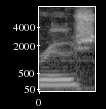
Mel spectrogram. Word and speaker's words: Rouge: yeah so anyways uh Rouge the Bat not pronounced Rogue finally got to the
